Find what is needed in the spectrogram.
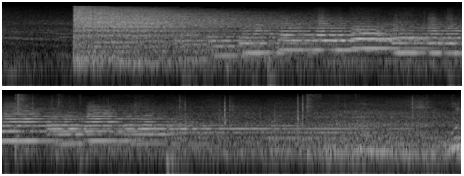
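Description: School concert band playing a short interlude: after a brief hush the full band comes in loudly about half a second in, then holds sustained brass and woodwind notes that move through a melody.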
